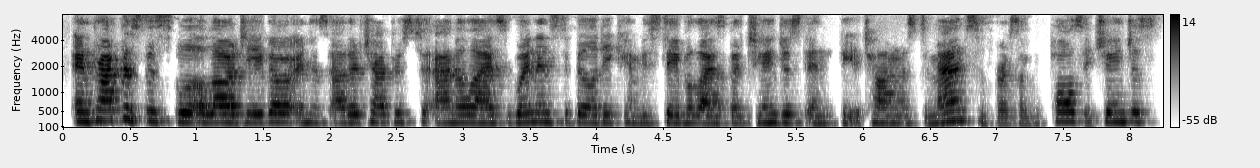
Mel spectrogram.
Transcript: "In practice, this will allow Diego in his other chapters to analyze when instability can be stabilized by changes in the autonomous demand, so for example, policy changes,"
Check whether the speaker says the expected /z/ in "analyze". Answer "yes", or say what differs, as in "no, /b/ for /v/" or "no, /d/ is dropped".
yes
